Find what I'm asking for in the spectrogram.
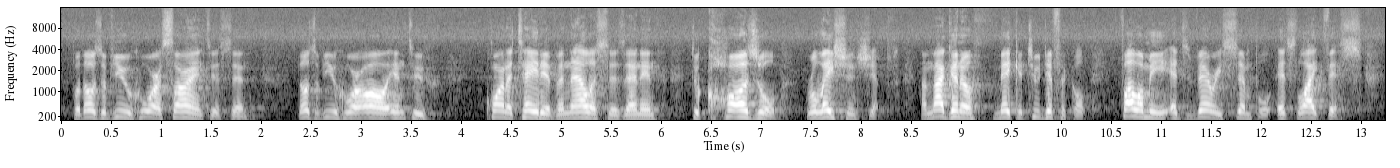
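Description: A high-pitched man with an American accent, ordinary pitch variation and a moderate pace. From US, New York City. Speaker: pastor. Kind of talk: sermon. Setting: church. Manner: animated. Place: church. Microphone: headset.

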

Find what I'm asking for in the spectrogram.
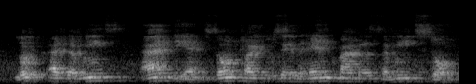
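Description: A man talks at a fairly slow pace with ordinary pitch variation, his voice carrying strong room echo over light background noise. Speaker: teacher giving a seminar address. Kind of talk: lecture. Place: hall.

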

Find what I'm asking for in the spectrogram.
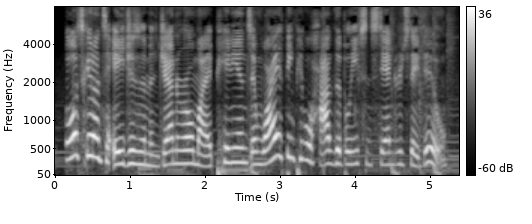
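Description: A woman talks very fast with hardly any pauses and lively intonation. Her pitch is fairly high, and music plays in the background. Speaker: digital artist and art commentary YouTuber. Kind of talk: casual commentary over speedpaint. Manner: stuttering, unscripted.

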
